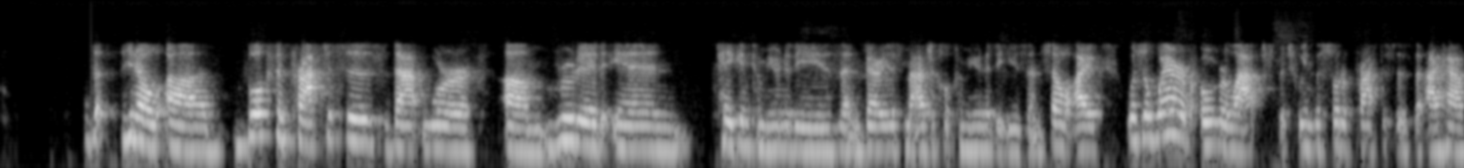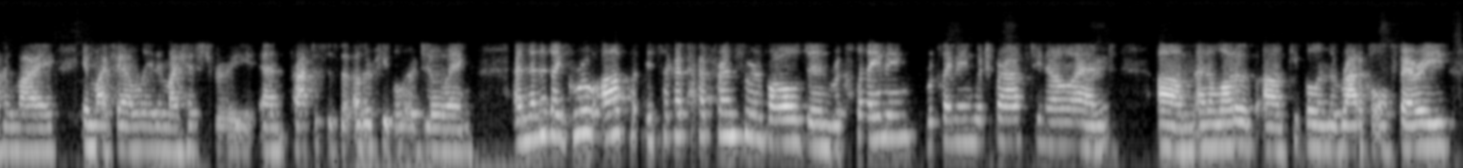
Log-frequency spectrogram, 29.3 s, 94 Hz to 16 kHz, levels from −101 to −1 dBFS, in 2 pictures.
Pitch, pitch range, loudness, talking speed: 185 Hz, 170-215 Hz, -26 LUFS, 165 wpm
